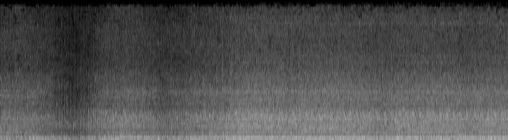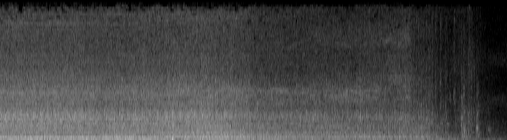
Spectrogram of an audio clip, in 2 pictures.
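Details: Engine just after head gasket replacement: uneven pulsing idle at about four beats a second under a light hiss. The owner suspects a vacuum leak; not confirmed.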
